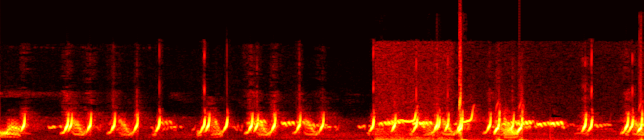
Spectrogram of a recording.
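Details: Common quail morning call, used to attract birds for hunting: evenly spaced pairs and triplets of sharp high notes, later joined by a low hum and denser overlapping chirps.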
